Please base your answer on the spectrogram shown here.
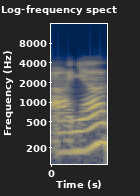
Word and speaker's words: Ania: My actual name is Anna, but my family calls me Ania because that's how you say it in Polish.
